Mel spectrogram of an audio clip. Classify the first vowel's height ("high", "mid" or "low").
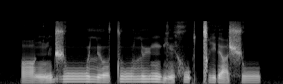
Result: low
